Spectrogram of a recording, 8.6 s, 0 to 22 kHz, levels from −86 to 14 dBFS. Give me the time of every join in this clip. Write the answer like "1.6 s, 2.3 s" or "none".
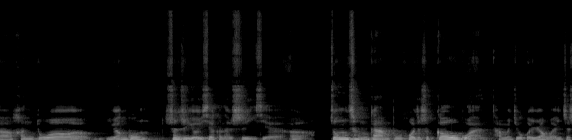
4.7 s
